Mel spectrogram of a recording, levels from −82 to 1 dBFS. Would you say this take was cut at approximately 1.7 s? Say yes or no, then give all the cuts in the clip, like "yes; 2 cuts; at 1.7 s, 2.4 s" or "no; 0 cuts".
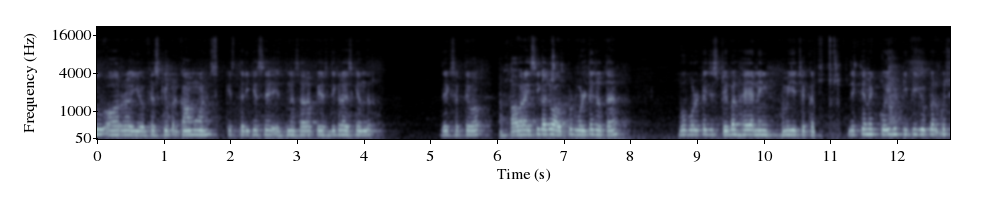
yes; 3 cuts; at 1.7 s, 6.0 s, 10.8 s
